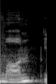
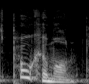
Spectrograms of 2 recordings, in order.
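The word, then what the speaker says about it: Pokémon: Pokemon? – Yes. They would evolve into what? – It's Pokemon. – Pokemon. I've always pronounced it Pokemon. I know it's Pokemon if I'm American, but I'm not.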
